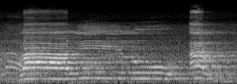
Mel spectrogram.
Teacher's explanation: Sisi lidah bagian depan mengenai gusi gigi sari yang atas. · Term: lam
